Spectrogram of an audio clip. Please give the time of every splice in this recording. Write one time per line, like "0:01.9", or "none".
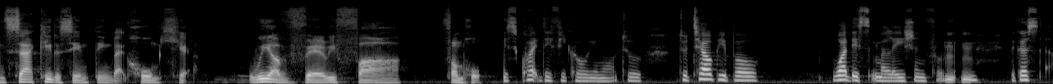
0:05.1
